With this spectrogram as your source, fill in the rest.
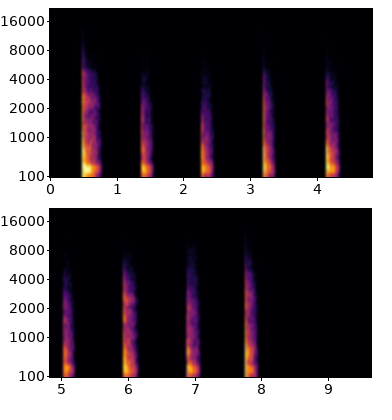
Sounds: Walk

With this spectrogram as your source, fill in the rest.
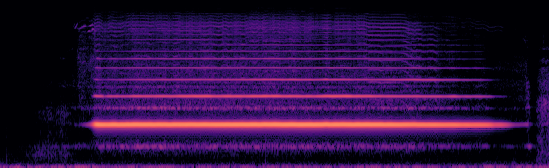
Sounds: Wind instrument, Music, Musical instrument

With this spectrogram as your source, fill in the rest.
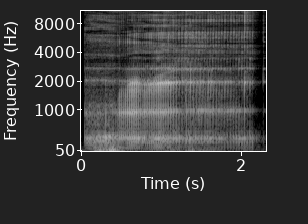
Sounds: Burping

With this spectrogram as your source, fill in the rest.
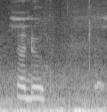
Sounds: Child speech, Human voice, Speech

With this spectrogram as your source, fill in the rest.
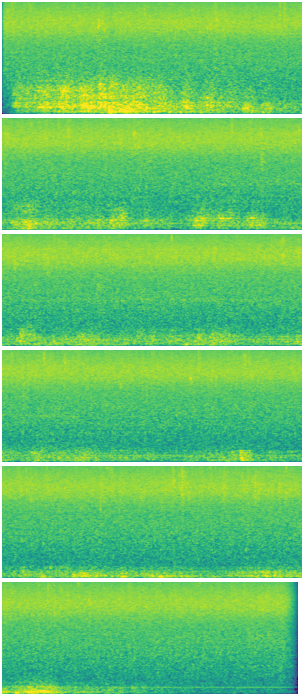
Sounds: Thunderstorm, Water, Rain, Thunder

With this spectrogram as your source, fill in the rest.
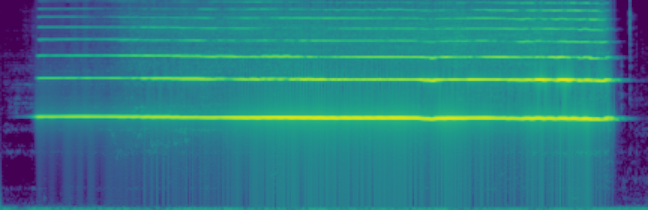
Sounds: Musical instrument, Music, woodwind instrument

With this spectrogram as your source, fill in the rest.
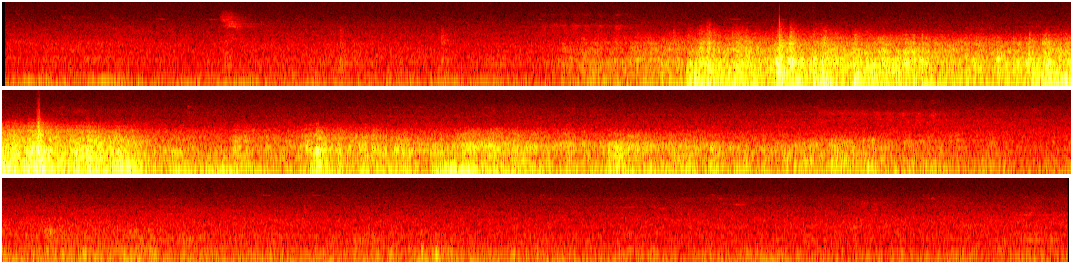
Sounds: Thunder, Thunderstorm

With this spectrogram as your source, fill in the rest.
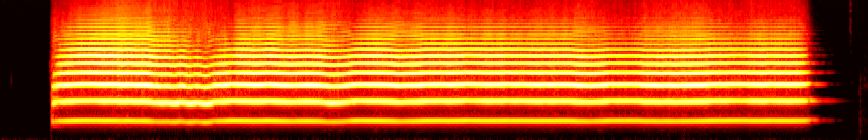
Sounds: Trumpet, Musical instrument, Brass instrument, Music

